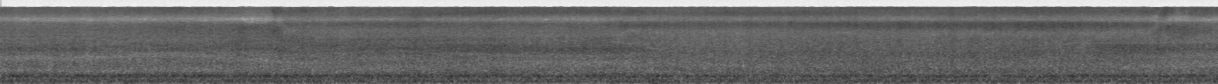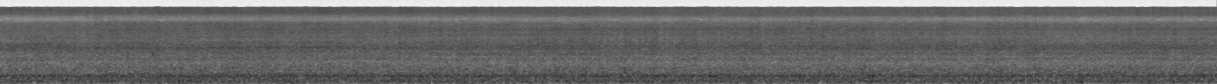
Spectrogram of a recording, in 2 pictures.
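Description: Water thunders steadily over a weir and churns into foam below.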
